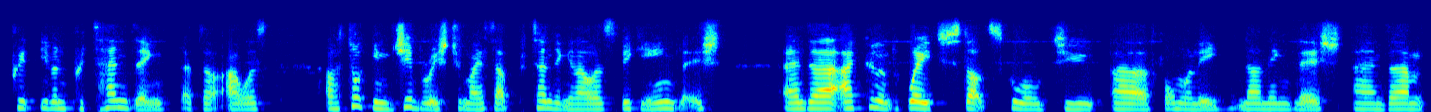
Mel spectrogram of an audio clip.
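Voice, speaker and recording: Middle-aged female panelist, French accent, gravelly creak, conversational but halting, slightly muffled call audio. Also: medium pitch, darkish tone. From France. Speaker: webinar panelist, linguist. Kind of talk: conversational career story in a webinar. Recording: dull, lo-fi online call audio.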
